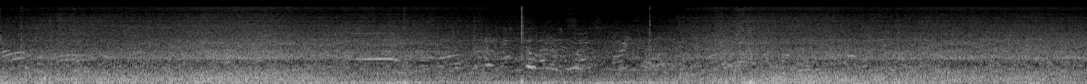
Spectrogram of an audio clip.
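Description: Waves wash onto the shore nearby.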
